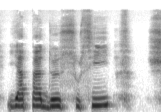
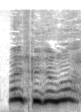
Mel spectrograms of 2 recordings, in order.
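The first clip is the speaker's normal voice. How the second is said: sudden high gasp, then a loud startled apology; real startled gasp and loud excuse me; 9 semitones higher, 9 dB louder than usual. Real, not acted. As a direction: caught off guard, gasp and blurt out sorry. Startled mid-talk, apologizing.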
